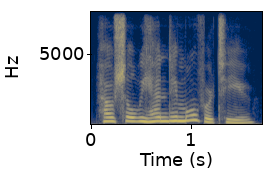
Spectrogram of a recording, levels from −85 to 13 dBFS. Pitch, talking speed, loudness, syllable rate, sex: 255 Hz, 280 wpm, -13 LUFS, 6.2 syllables/s, female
